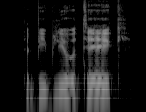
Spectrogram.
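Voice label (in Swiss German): "bibliothek", Bas Rhin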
